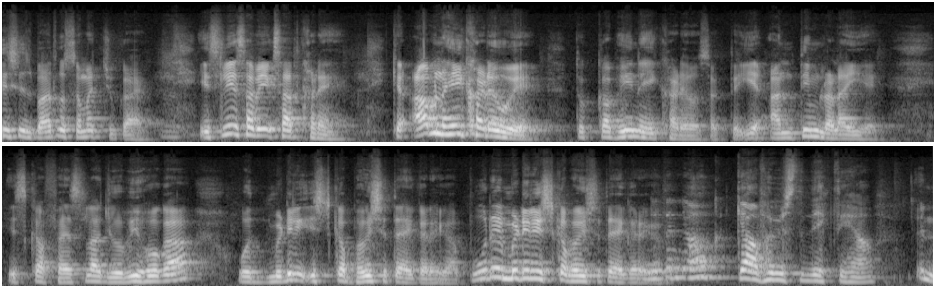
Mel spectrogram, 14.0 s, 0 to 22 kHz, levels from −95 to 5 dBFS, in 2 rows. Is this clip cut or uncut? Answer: uncut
